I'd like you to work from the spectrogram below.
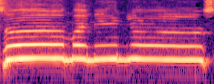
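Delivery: put-on, very high, tearful crying ghost voice. Retelling the legend someone told about the ghost, imitating La Llorona crying. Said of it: "And she fucking cries".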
